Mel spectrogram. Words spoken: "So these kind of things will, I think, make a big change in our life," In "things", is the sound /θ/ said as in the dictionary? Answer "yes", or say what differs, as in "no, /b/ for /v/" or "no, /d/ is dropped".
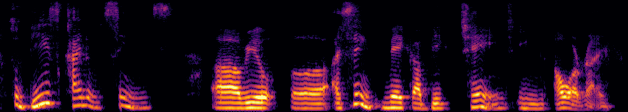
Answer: no, /s/ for /θ/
